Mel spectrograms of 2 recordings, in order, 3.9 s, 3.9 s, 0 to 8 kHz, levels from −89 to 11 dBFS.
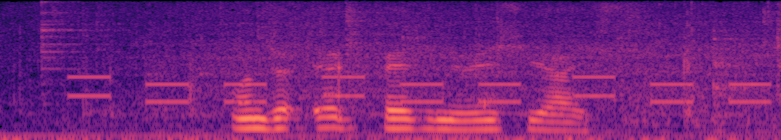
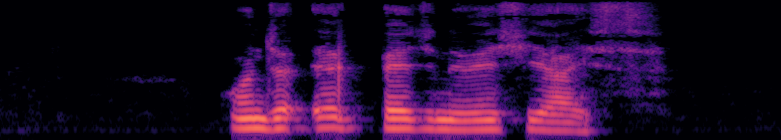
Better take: second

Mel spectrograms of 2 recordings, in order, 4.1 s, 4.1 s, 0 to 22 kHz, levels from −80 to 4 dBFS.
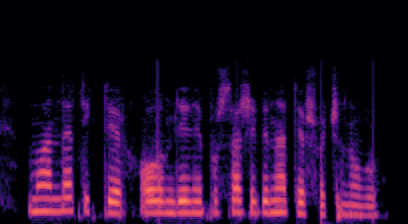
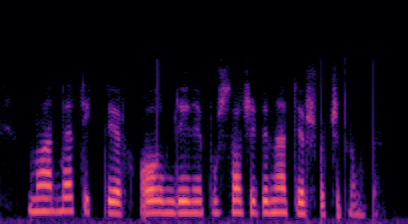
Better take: first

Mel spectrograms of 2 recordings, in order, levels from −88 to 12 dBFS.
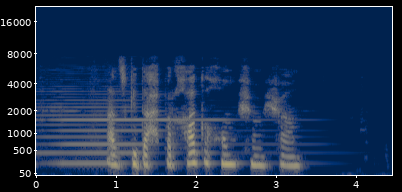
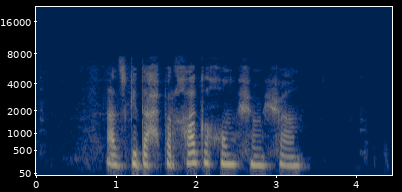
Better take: second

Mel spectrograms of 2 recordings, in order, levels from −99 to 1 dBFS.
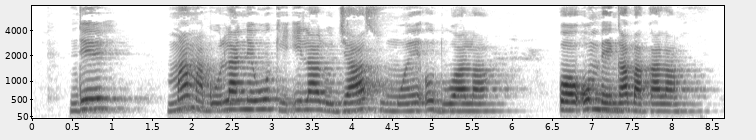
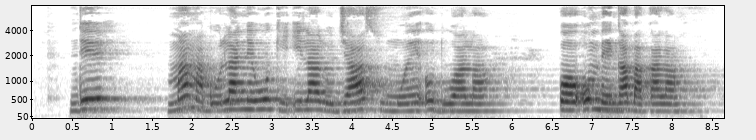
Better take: first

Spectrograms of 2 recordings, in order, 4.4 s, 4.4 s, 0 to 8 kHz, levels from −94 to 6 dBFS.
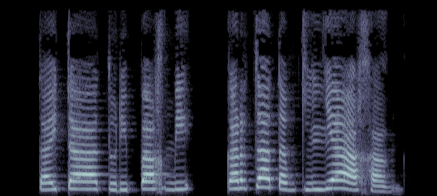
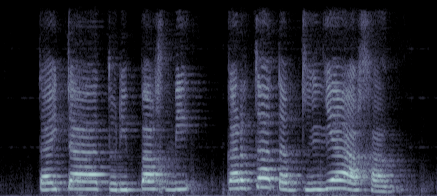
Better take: first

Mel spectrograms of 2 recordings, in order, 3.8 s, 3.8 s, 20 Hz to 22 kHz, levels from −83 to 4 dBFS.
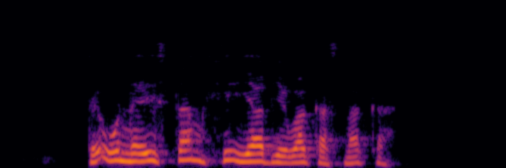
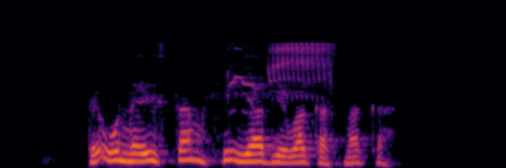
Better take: first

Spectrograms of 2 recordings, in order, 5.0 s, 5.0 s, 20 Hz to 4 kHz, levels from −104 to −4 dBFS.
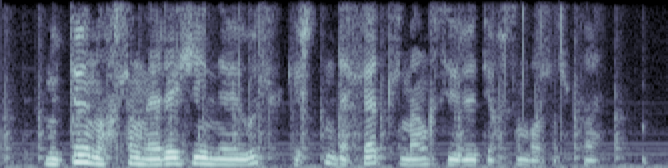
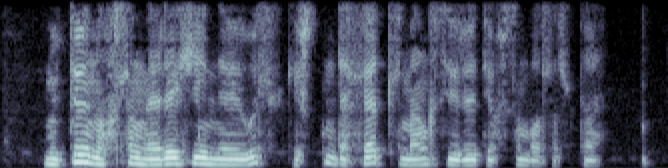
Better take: second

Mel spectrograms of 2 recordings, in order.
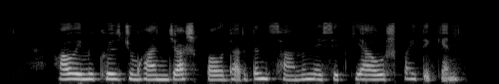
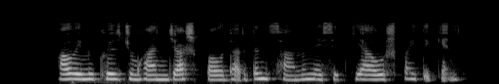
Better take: first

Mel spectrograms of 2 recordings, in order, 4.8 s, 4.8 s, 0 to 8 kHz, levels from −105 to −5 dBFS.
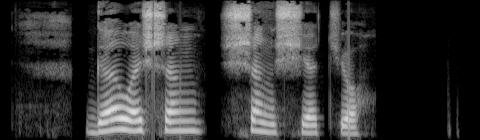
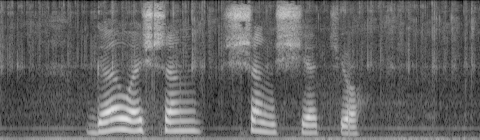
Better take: first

